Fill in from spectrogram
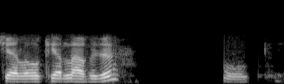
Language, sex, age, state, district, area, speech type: Kashmiri, male, 30-45, Jammu and Kashmir, Ganderbal, rural, conversation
